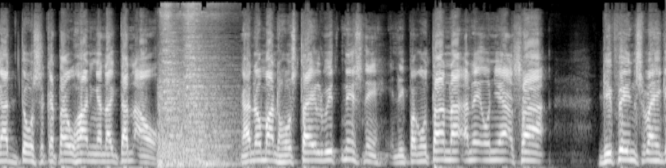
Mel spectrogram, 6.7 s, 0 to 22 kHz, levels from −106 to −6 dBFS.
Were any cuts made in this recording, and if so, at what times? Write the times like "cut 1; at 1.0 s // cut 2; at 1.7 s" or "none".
none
